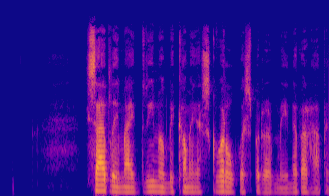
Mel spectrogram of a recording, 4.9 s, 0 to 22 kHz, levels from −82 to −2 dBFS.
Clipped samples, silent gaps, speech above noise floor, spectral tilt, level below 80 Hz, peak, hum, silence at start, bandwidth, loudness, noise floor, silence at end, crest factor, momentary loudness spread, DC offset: under 0.1%; none; 43 dB; -3 dB/octave; -62 dBFS; -2 dBFS; none; 1.3 s; 15 kHz; -27 LUFS; -71 dBFS; 0 s; 26 dB; 15 LU; under 0.1%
